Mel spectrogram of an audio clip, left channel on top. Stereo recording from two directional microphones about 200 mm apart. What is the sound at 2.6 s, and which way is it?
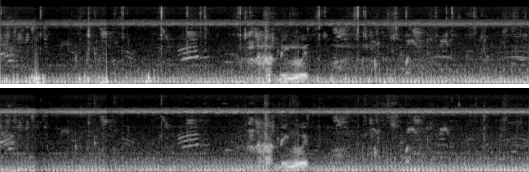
Vehicle, centre (ahead or behind).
